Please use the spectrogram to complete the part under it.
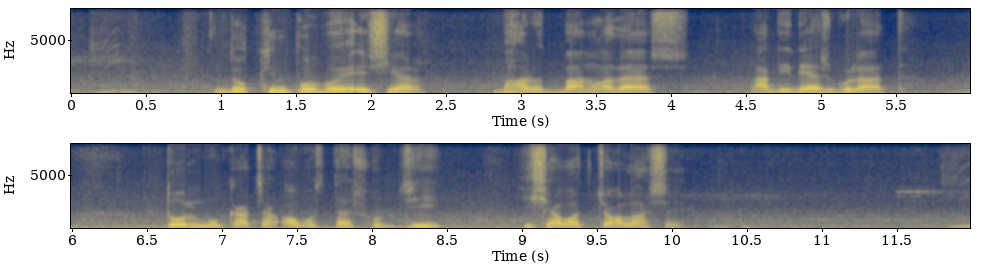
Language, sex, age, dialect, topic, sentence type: Bengali, male, 18-24, Rajbangshi, agriculture, statement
